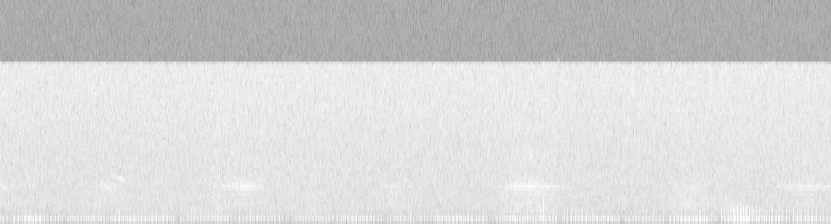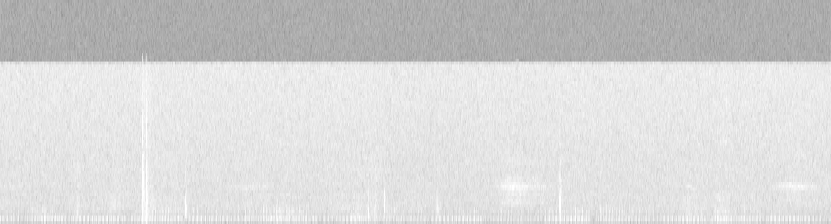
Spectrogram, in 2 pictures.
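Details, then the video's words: Loving new kitten purring as it snuggles: continuous rhythmic rumbling purr across the whole stretch, each breath cycle audible, one sharp click midway. "New kitten so playful and loving just purrs and snuggles"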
